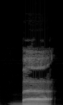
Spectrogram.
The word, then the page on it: ب: Ba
